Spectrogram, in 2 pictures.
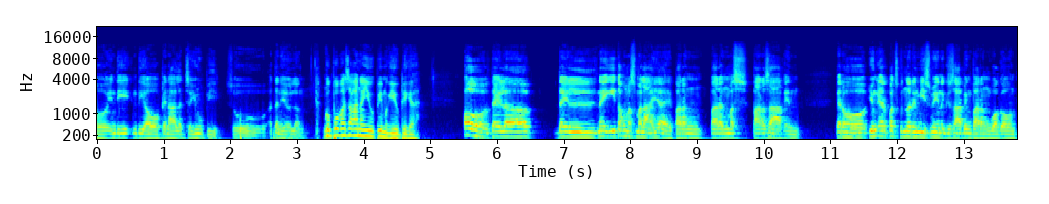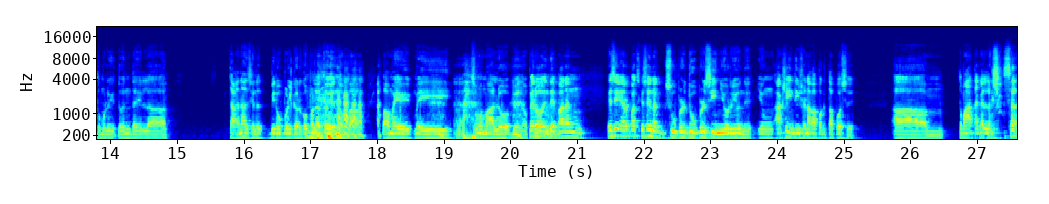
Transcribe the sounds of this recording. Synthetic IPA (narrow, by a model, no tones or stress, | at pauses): hɪnd̪ihɪnd̪iɐkopɪnaːlɐd̪̚sɐjuːpisoʔɐt̪ɐnɐjolɐŋkʊŋpʊmaːs̬ɐkɐnɐŋjuːpimɐɡjuːpikɐ | ʔod̪aːhɪla | d̪aːhɪlnɐhɪkiːt̪ɐʔɐkomɐsmɐlaːjɐʔɛpaːɾɐŋpaːɾɐŋmɐspaːɾɐsɐʔaːkɪn | pɛːɾo̞jʊŋʔɛɾpot̪skonɐɾɪnmismojʊŋnɐɡ̚saːsaːbɪŋpaːɾɐŋwɐɡɐɐkoŋt̪ʊmʊlojd̪o̞nd̪aːhɪlɐː | t͡ʃɐkɐnɐnsɪnbɪnuːbʊlɡɐɾkopɐlɐt̪ojɐnobɐkbɐkamɐjmɐjsʊmɐmaːlobɛno̞pɛːɾohɪnd̪ɛpaːɾɐŋ | kɐs̬ɛʔɛɾpɐt̪skɐsɛnɐɡ̚suːpɛɹd̪uːpɛɹsiːnjoɾjonɛjʊŋʔa̰k̚t͡ʃʊlihɪnd̪iːʃanɐkɐpɐɡ̚t̪ɐpo̞sɛ | ʔam | t̪ʊmaːt̪ɐɡalːɐŋʃḁsɐ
